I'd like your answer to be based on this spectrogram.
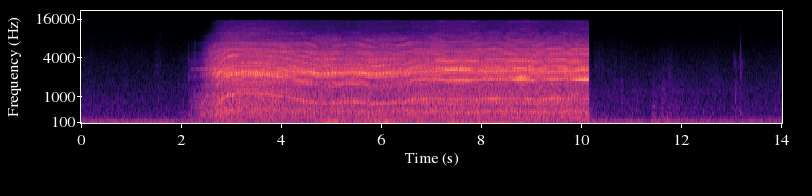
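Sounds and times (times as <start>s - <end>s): electric polisher motor whine: 2.2s - 10.2s.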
